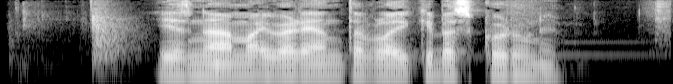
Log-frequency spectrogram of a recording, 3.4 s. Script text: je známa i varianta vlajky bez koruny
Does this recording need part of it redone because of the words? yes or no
no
